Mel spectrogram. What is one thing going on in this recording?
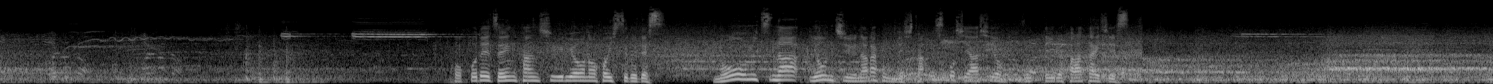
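A stadium crowd murmurs in a large open space.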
